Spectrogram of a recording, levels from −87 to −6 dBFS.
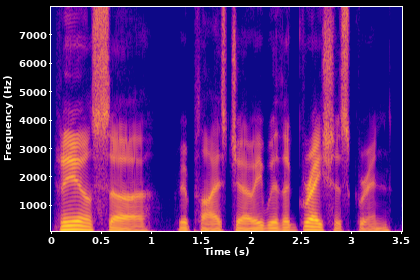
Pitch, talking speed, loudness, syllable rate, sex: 100 Hz, 135 wpm, -20 LUFS, 3.1 syllables/s, male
